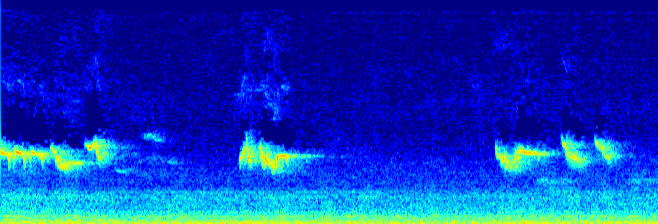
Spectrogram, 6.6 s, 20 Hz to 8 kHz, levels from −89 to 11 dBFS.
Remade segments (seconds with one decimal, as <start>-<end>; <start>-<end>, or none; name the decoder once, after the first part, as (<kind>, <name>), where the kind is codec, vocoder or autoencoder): 3.3-6.6 (vocoder, BigVGAN v2)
